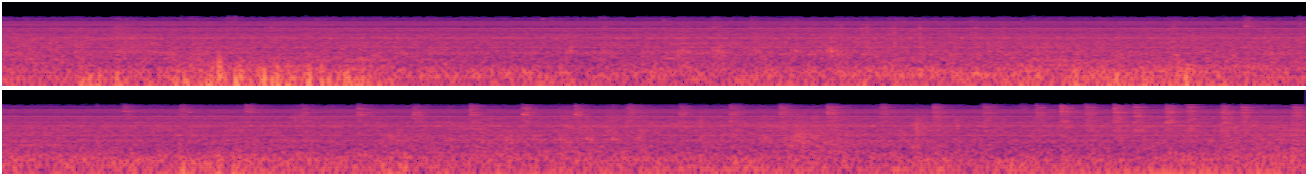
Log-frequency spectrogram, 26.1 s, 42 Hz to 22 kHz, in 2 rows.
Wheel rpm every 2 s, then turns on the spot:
0, 0, 0, 0, 0, 0, 0, 0, 0, 0, 0, 0, 0.
none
